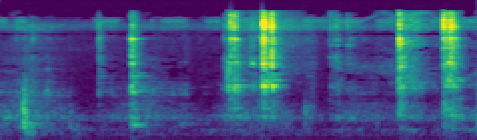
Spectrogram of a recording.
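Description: Metal screw band of a glass mason jar being unscrewed: a few short separate clicks of metal on glass.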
